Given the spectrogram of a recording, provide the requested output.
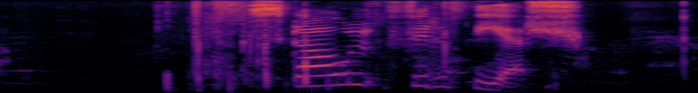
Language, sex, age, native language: Icelandic, female, 9, Icelandic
